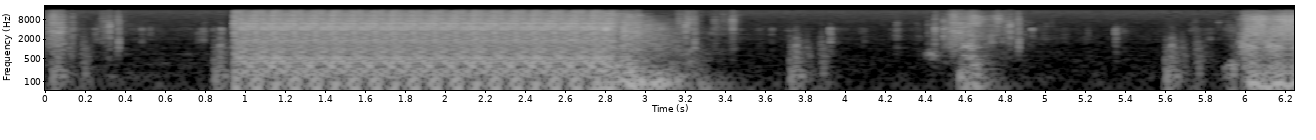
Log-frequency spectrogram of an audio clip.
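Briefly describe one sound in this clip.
Gunshots bang in short bursts.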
